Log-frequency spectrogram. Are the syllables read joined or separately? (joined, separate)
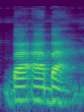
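joined. The syllables are read joined without breaks. "dibaca gabung"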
